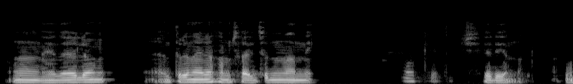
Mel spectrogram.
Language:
Malayalam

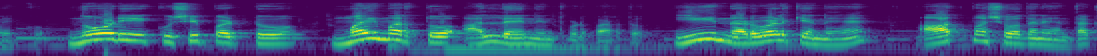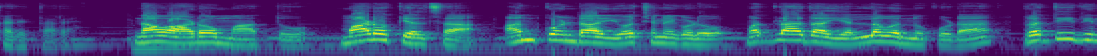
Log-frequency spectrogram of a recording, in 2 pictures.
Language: Kannada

